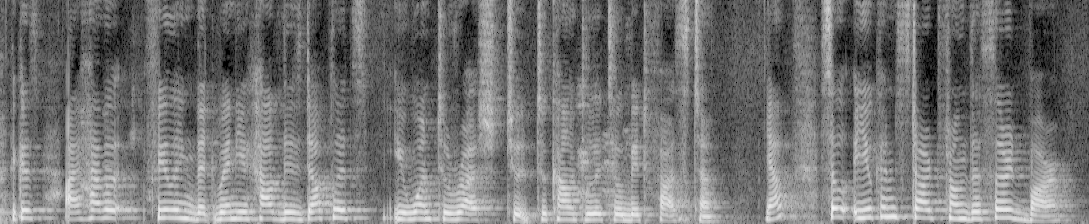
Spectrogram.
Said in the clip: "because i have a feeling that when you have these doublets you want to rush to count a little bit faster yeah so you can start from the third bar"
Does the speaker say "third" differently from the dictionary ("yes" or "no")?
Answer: no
